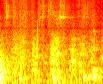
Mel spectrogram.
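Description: Dogs at play, giving several short whimpers and yips.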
